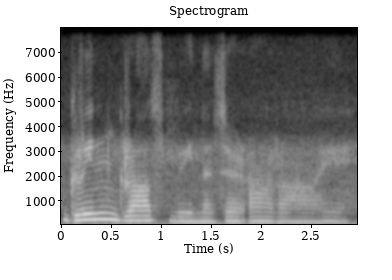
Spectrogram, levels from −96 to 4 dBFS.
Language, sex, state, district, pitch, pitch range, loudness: Hindi, female, Arunachal Pradesh, Lower Dibang Valley, 185 Hz, 175-200 Hz, -16 LUFS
